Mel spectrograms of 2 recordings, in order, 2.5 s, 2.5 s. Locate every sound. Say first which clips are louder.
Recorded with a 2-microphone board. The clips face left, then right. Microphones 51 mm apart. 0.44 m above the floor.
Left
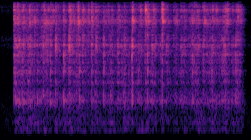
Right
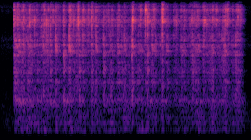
0.1 s a rattle: left 1 dB; 25° left (ahead or behind), 1.5 m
